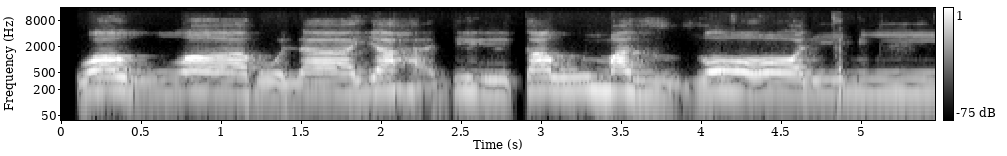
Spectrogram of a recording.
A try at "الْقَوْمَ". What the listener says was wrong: Tebalkan sikit qaf. Qaw. Jangan kau.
